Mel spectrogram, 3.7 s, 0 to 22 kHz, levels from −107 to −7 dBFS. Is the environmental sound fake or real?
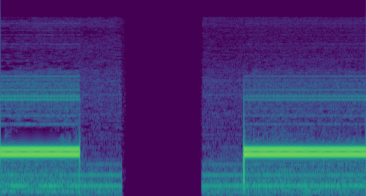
real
